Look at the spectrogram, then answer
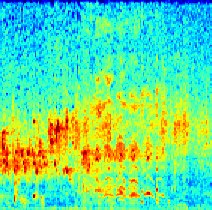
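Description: A hen squawks and clucks after a rooster mounts her, with several ragged, honking cries coming in quick bursts close by, with no talk.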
